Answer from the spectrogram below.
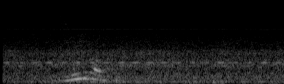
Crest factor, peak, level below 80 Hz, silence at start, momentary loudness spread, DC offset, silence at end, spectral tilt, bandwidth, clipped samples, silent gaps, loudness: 18 dB; -22 dBFS; -64 dBFS; 0.05 s; 13 LU; under 0.1%; 0 s; -6.5 dB/octave; 16.5 kHz; under 0.1%; none; -41 LUFS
